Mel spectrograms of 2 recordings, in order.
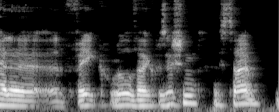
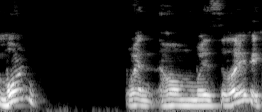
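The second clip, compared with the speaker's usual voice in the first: sounding surprised and taken aback. Explaining a plot twist that suddenly clicked, a speaker sounds surprised. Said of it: "You sound surprised".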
